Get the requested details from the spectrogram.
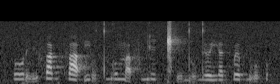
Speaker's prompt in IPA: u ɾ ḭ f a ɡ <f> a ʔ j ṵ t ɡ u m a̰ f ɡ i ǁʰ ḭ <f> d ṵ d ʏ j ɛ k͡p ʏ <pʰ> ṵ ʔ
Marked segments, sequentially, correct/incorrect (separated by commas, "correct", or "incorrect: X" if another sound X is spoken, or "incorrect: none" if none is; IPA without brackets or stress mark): correct, incorrect: none, incorrect: ɓ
